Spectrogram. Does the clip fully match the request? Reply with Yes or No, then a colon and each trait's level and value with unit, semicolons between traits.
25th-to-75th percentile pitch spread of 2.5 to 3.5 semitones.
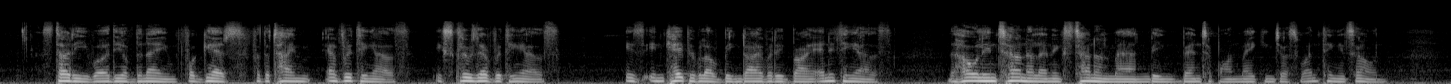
Yes: average, 2.8 semitones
